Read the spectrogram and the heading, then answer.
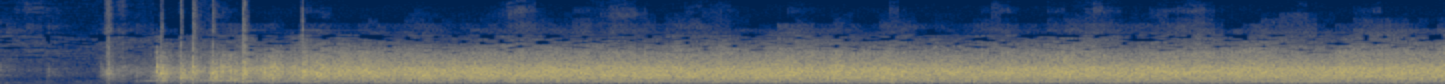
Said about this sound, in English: And, don't applaud, I don't have time for it.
